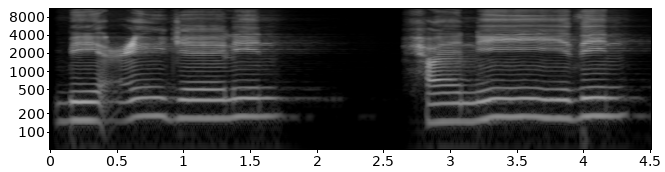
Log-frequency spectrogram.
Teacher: Huruf ja berharokat sukun kita pantulkan atau kita qalqalahkan.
